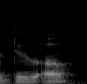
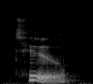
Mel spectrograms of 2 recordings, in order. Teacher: the teeth in the same way that the D is except the D is just voiced with your vocal cords and the t is voiceless with no vocal cords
